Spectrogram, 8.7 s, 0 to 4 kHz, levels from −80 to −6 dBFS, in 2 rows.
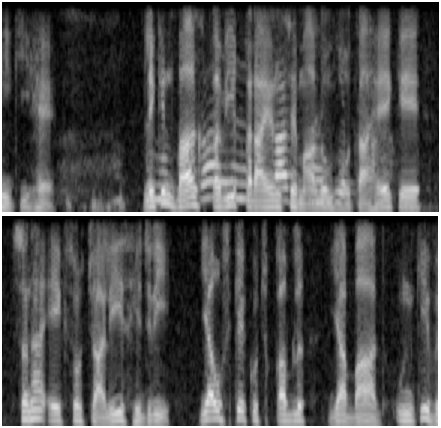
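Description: Nothing in this speech stood out on listening, beyond the narrow band of its G.711 A-law call path, which carries nothing above 4 kHz.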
